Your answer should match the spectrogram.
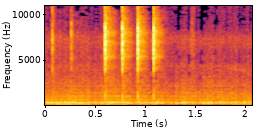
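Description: A quick run of about five light clicks of fingers and fingernails on the plastic body of an LED bulb as it is turned in the hand, over a faint steady hum.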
